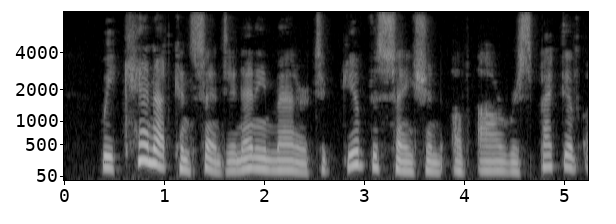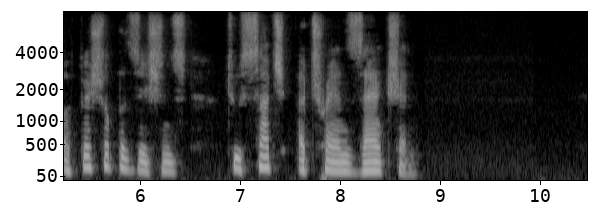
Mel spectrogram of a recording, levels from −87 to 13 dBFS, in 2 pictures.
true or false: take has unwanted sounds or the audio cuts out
false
